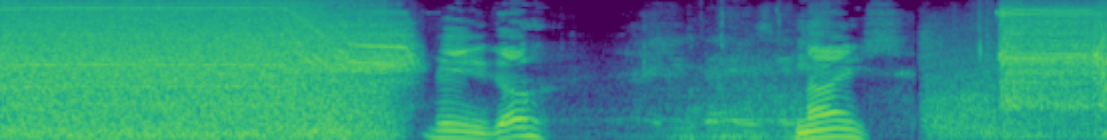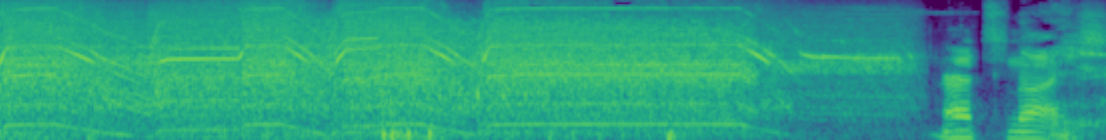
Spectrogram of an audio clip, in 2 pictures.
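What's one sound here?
A cordless drill whirs, speeding up and slowing down as it drives into a surface.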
